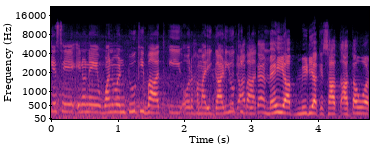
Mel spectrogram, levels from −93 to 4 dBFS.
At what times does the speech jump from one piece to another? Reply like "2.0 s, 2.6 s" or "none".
3.0 s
